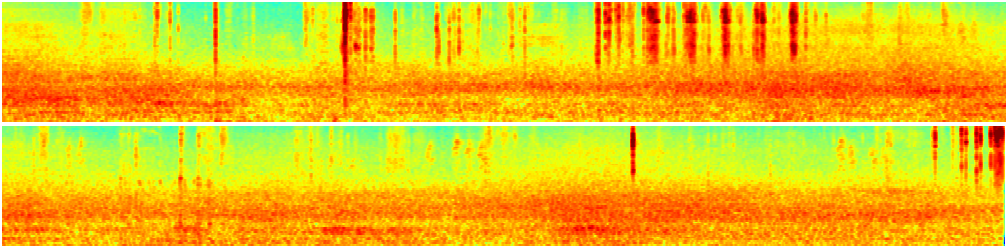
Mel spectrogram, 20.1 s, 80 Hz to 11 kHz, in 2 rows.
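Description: Scattered small clicks and taps as a 7 mm socket driver turns the worm-drive hose clamp on the intake's rubber coupler, over a steady outdoor background noise.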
